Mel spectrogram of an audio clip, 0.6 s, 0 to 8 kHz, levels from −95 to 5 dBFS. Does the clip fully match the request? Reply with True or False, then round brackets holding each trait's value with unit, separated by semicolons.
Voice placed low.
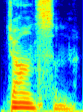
True (110 Hz)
